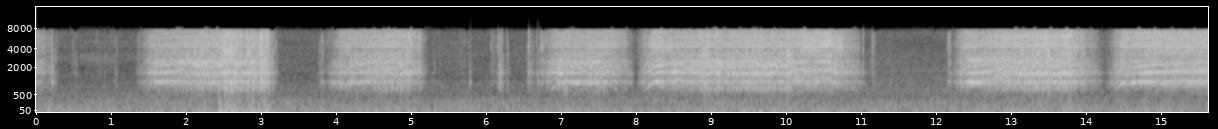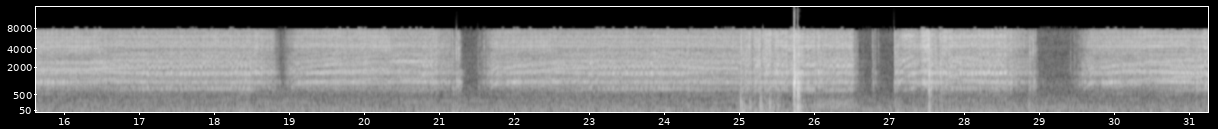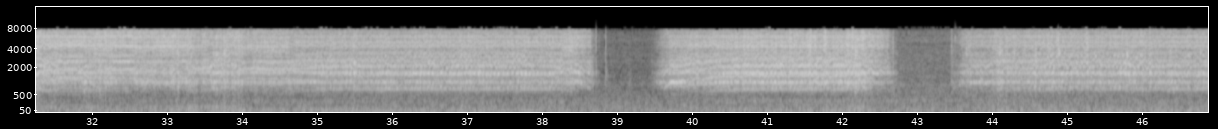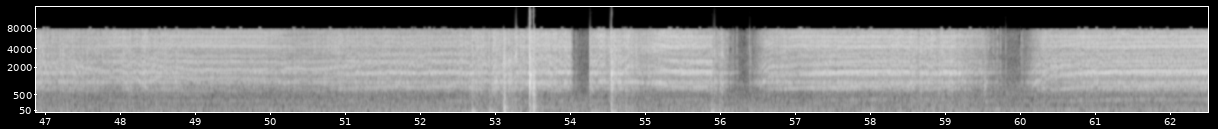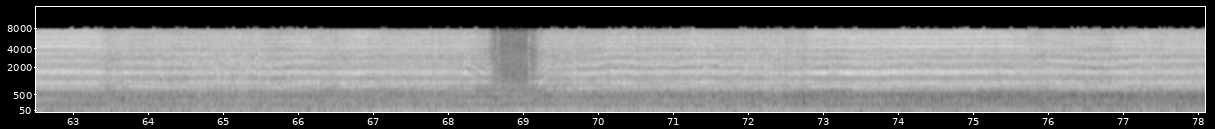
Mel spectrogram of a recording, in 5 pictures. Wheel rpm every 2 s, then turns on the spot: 50, 100, 50, 60, 120, 60, 100, 130, 160, 120, 110, 150, 150, 110, 100, 150, 160, 160, 160, 70, 140, 70, 150, 160, 160, 170, 190, 200, 140, 160, 150, 220, 210, 220, 110, 210, 220, 230, 230.
38-40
